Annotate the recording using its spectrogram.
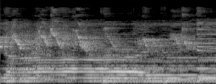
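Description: A man singing a Bengali devotional song with acoustic guitar, holding a long sung note. Birds chirp over it in quick falling calls near the start and again near the end.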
